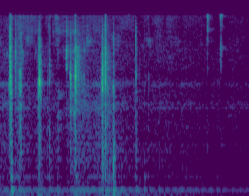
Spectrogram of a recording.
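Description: Faint computer keyboard typing: a quick run of about seven key presses over the first second or so.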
